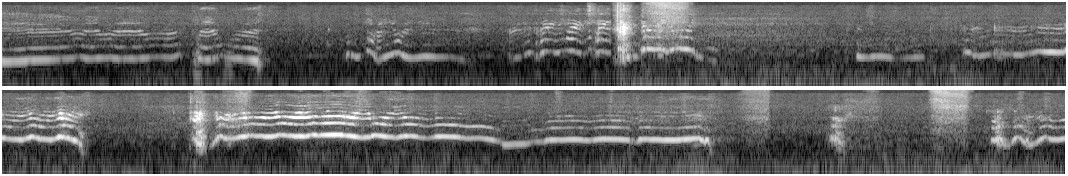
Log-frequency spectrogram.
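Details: Red foxes of a local family group in fighting and general disagreement; drawn-out wavering whines and harsh bursts, some calls rising and holding steady with rich overtones, growing louder midway.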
